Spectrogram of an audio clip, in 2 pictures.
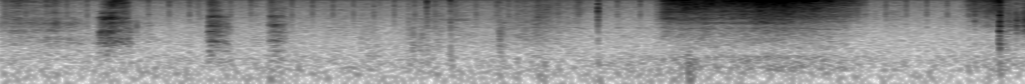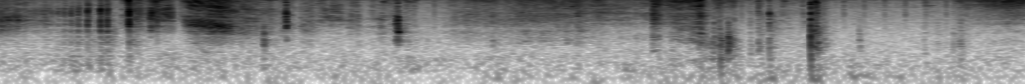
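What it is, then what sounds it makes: Glossy magazine pages. A Vogue magazine with thick glossy paper pages lies open and flat on black fabric while fingertips with long red nails stroke and rub the pages flat, then lift and turn them. The sound is soft, bright paper swishing and crinkling, with short sharp ticks from the nails and a louder rushing sweep as a page turns.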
